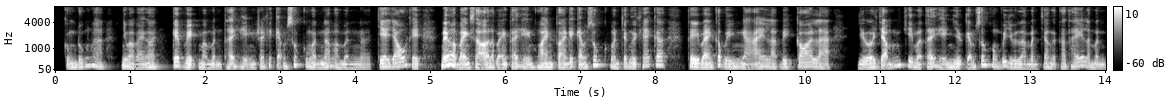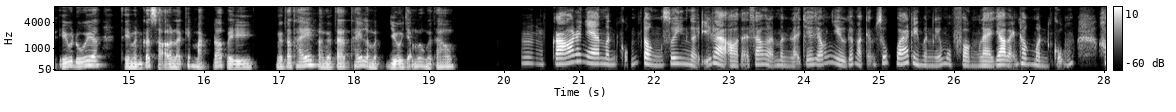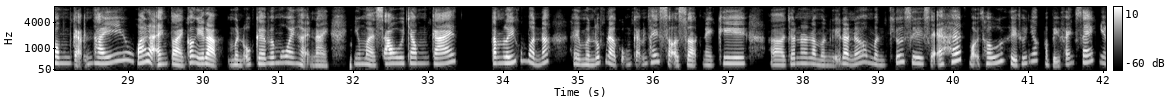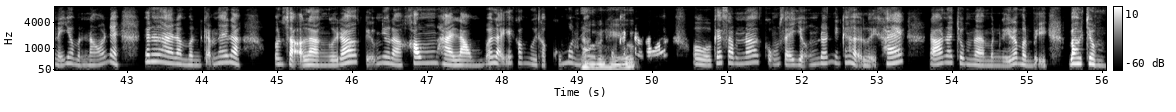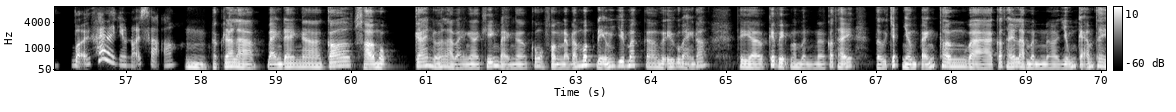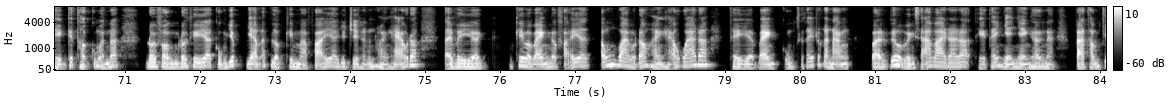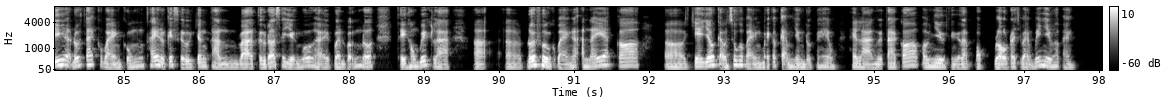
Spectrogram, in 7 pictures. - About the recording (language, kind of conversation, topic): Vietnamese, advice, Vì sao bạn thường che giấu cảm xúc thật với người yêu hoặc đối tác?
- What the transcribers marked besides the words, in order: tapping; "chia" said as "sia"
